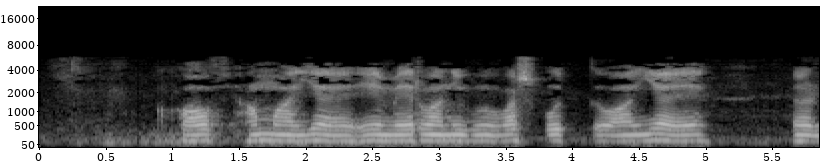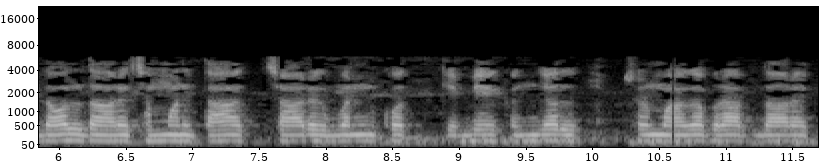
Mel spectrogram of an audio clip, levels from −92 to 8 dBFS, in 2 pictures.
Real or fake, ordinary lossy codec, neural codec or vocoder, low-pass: fake; MP3, 24 kbps; autoencoder, 48 kHz, 128 numbers a frame, DAC-VAE, trained on Japanese speech; 7.2 kHz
